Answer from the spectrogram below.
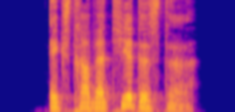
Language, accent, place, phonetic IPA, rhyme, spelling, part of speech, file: German, Germany, Berlin, [ˌɛkstʁavɛʁˈtiːɐ̯təstə], -iːɐ̯təstə, extravertierteste, adjective, De-extravertierteste.ogg
- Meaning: inflection of extravertiert: 1. strong/mixed nominative/accusative feminine singular superlative degree 2. strong nominative/accusative plural superlative degree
